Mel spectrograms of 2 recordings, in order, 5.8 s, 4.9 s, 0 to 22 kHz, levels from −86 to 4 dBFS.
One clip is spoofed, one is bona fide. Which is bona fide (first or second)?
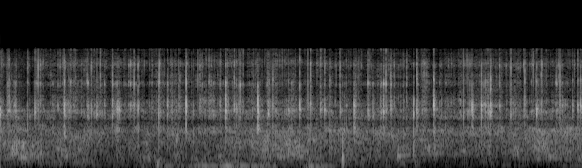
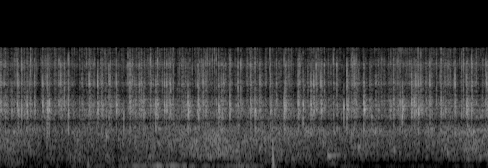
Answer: second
